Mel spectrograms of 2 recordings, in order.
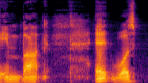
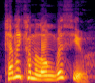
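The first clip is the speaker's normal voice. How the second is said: high character voice; 14 semitones higher, 5 dB louder, faster than usual. Acted. Man asks to join the boat.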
